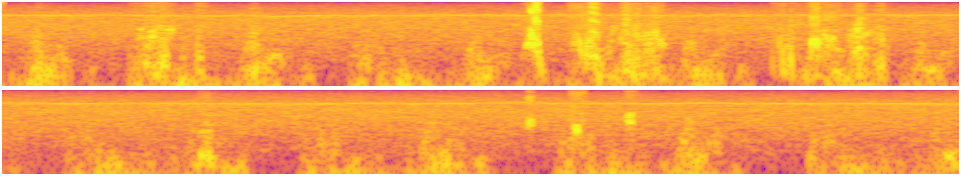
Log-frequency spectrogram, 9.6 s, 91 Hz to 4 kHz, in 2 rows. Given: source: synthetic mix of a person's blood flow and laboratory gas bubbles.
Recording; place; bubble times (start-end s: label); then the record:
Doppler ultrasound of blood flow; precordium
0.64-0.87 s: bubbles
0.96-1.03 s: bubbles
2.59-2.74 s: bubbles
2.83-3.33 s: bubbles
3.85-4.44 s: bubbles
7.40-7.46 s: bubbles
7.62-7.70 s: bubbles
7.90-7.97 s: bubbles
From the record:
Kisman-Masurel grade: 223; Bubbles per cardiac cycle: several, 3 to 8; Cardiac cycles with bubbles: 10 to 50%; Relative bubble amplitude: loud (0.450 to 0.775); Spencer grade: 2 (many but less than half of the cardiac periods contain bubble signals, singularly or in groups); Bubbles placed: only in the low amplitude regions of the cardiac cycle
